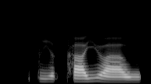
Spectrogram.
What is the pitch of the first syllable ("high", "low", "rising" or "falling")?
low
